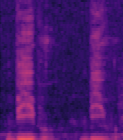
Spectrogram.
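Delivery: "bibo" with the written v said as b; initial V as B. Shown as a demonstration. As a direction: start "bibo" on a clear b sound. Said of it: "il se prononce B".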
